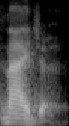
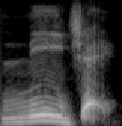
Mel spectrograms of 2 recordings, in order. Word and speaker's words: Niger: DJ DJ it's not it's not that is Niger it's neat eh that's a say Niger his knee J Bhabha pronouncing it wrong this whole time it's an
